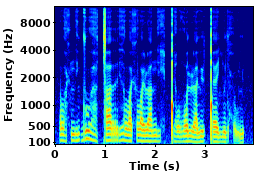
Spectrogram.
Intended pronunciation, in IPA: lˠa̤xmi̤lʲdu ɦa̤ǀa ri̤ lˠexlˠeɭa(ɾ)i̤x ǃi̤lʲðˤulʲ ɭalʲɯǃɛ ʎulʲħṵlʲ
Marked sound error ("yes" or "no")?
yes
